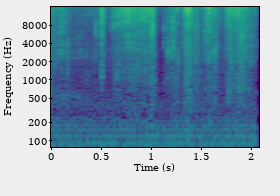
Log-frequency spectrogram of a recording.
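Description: Thin clear plastic packaging bag crinkling in a run of quick crackles as it is handled and pulled open by hand.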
